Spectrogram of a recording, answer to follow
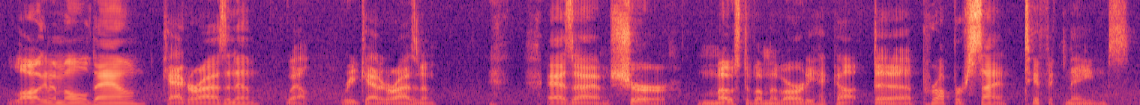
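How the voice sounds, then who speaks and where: A man's voice: deep voice, pushed and bright, slight background noise, heavily acted. A man playing an eccentric, cheerful botanist who survived from before the apocalypse, rambling hesitantly in a folksy roleplay monologue. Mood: musing, explanatory. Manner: hesitant, rambling, folksy, with chuckles and drawn-out words. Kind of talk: roleplay audio drama monologue addressed to listener.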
